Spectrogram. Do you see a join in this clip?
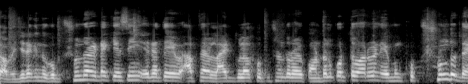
no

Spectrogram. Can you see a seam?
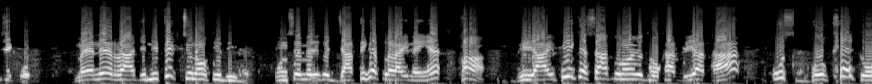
no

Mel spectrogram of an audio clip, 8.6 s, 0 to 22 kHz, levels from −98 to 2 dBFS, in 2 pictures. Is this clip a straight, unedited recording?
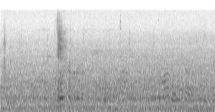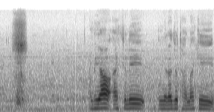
yes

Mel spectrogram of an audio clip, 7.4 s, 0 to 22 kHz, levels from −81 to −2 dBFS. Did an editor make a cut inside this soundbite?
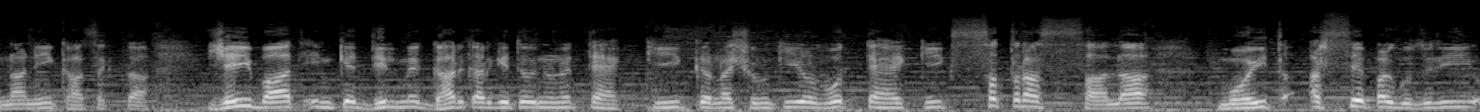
no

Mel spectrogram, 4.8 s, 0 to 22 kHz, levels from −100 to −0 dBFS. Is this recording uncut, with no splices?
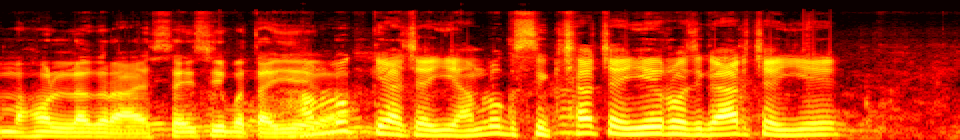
yes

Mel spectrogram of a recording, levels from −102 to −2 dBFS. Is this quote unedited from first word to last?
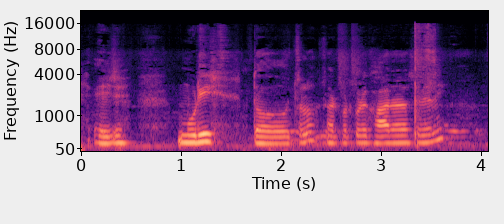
yes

